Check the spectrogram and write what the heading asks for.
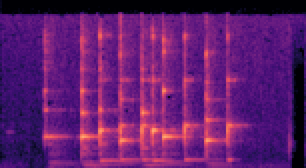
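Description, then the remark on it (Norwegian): A phone ringtone plays a quick melodic sequence of bright electronic tones, about ten notes in a lively rhythm, clear, with no one speaking over it. “Nei, det var meg. Jeg må sende en kjapp melding.”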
